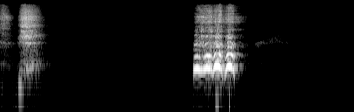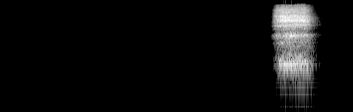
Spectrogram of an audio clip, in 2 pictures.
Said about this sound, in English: I like how that rat just sounds horny.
